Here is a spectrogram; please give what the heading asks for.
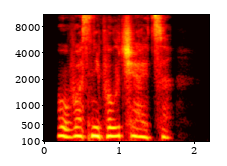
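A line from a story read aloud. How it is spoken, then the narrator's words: Anguished moaning exhale. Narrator (Russian): выдохнула со стоном, заламывая руки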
